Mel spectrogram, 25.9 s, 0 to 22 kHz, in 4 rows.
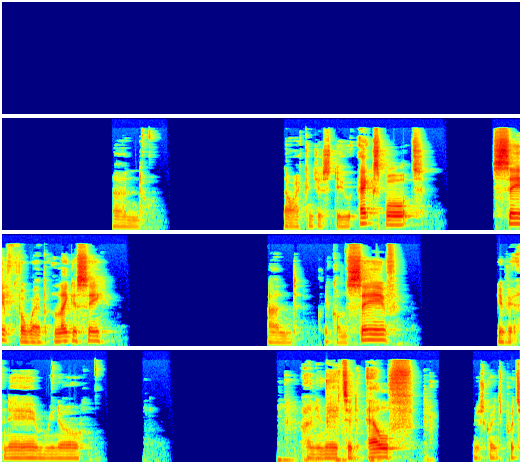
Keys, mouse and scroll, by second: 0.8 click, 1.6 click, 1.9 right click, 2.7 click, 3.4 click, 3.8 right click, 4.5 click, 5.3 click, 5.6 right click, 6.4 click, 7.1 click, 7.4 right click, 8.2 click, 9.8 click, 12.5 click, 17.2 click, 20.0 click.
